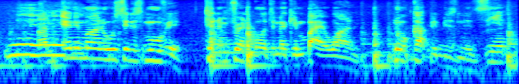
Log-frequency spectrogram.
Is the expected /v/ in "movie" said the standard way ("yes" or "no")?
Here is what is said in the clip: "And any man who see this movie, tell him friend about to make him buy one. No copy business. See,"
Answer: yes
